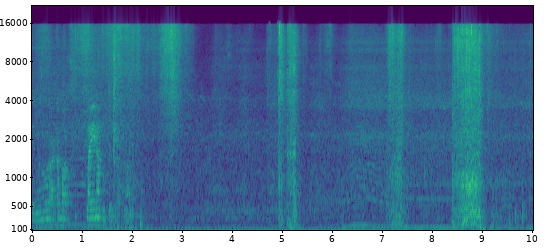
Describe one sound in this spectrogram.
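Hands tap and rub against a cardboard box.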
